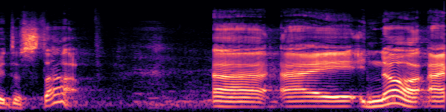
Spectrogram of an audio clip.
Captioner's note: audience chuckling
